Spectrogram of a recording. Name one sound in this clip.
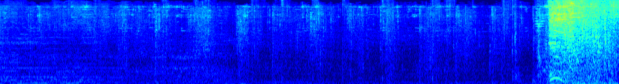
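Heavy footsteps crunch on stone.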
